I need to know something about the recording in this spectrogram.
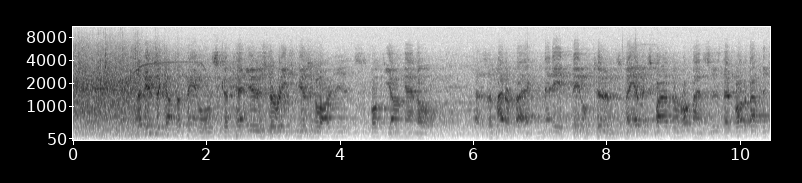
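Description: A marching band plays brass and drums.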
